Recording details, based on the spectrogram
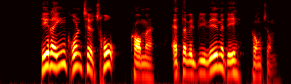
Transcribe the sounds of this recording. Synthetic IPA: d̥eæɐɾɑ̈e̝ŋn̩ɡ̥ʁɔ̽n̰t͡sʰe̝læt͡sʰʁo̝̰ːkʰɒmæʔæd̥ɑ̈ʋe̝lb̥liːʋe̝ð̞ˠmed̥e̝pʰɔ̽ŋt͡sʰɔ̽m

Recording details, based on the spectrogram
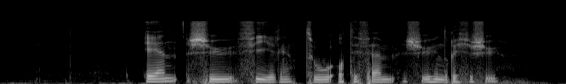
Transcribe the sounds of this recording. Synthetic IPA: ʔeːnʃʉːfiːʁət̪ʰuːʔɔt̪ɪfɛmʃʉːhʉnd̪ʁoːçʉʃʉ̰ː

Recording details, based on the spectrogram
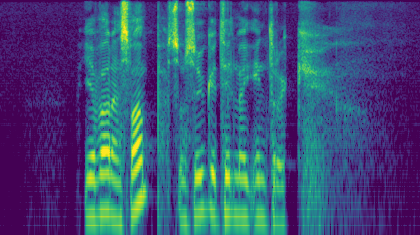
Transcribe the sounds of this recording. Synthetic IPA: jæɪʋɑːɾensʋɑmpsɔmsʉːɡət̪ʰɪlmeːɡʔɪnt̪ʰɾʏk

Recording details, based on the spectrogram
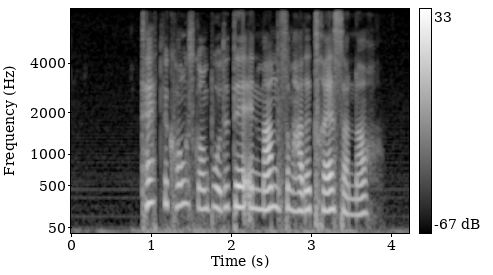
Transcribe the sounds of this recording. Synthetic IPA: t̪ʰɛt̪ʋeːkʰɔŋsɡʊmbʊd̪əd̪eːʔeːnmɑnːsɔmɦɑd̪ət̪ʰʁeːsœnəʁ

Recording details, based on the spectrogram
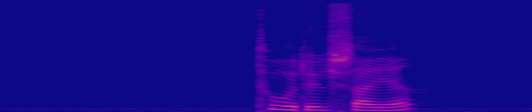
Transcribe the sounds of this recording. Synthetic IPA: t̪ʰuːɾɪlʃæɪə

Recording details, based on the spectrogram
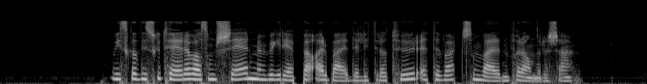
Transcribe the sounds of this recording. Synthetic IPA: ʋiːskɑld̪ɪskʉt̪ʰeːɾəʋɑːsɔmʃeːɾmeːbəɡɾeːpə̰ʔɑ̰ɾbæɪd̪əɭɪt̪əɾɑt̪ʰʉːɾʔɛt̪əʋæʈsɔmʋæɾd̪n̩fɔɾɑnd̪ɾəʃæɪ

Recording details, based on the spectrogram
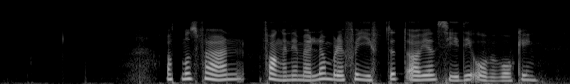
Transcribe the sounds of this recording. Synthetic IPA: ɑt̪mʊsfæːəɳfɑŋənɪmɛlɔmbleːfɔjɪft̪ət̪ʰɑ̰ːʋjɛnsiːd̪ɪʔoːʋəʋoːkɪŋ

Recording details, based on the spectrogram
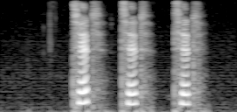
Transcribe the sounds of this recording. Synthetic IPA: t͡sʰed̥t͡sʰed̥t͡sʰed̥

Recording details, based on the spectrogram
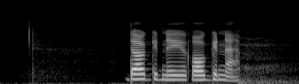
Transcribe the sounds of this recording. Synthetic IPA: d̪ɑːɡnyːʁɔɡənə

